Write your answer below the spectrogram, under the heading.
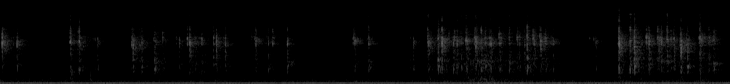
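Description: Typing on a computer keyboard in quick runs of keystrokes, with short pauses between runs.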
